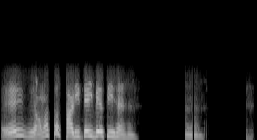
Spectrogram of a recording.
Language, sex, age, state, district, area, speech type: Bengali, female, 45-60, West Bengal, North 24 Parganas, urban, conversation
